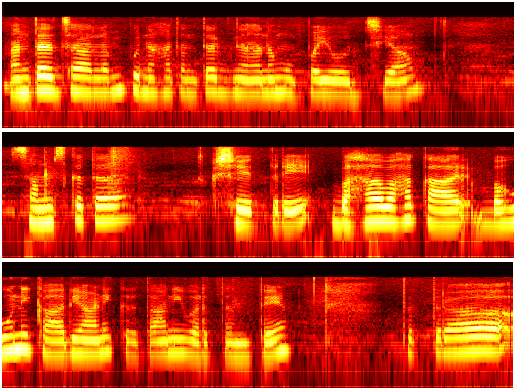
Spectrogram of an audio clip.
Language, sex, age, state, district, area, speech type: Sanskrit, female, 18-30, Karnataka, Davanagere, urban, spontaneous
